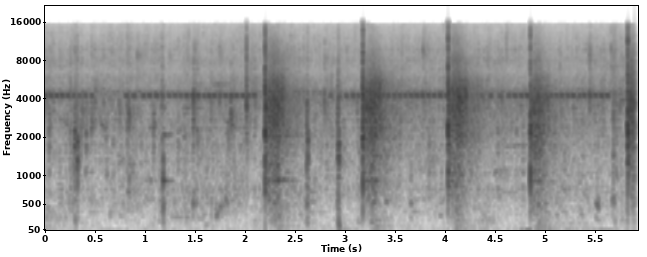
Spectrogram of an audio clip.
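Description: Hammer blows on a bamboo fence rail: five sharp strikes about a second apart, starting about two seconds in, with a few lighter knocks before them.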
